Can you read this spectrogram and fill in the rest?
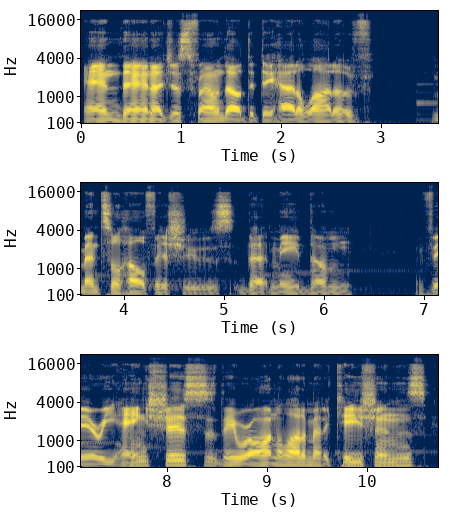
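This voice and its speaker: A man's voice: fairly low pitch, steady tone, takes it slowly, fairly bright tone, clean tone. A man hosting a livestream, talking casually and candidly to his viewers in a chatty way with some casual swearing. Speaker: livestream host. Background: background music.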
